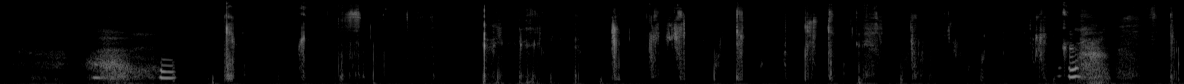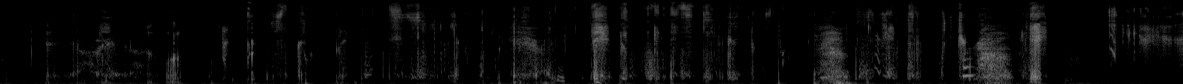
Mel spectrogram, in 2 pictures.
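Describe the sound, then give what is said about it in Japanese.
Wet crunching, chewing and smacking mouth sounds as a voice imitates eating an ear, with many quick irregular crackles and clicks throughout. “今度はもっとお耳の深いところまで食べちゃおうっと。いただきます。”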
